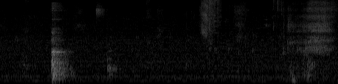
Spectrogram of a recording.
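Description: A quiet room with one short knock or clink about two-thirds of a second in and a fainter one shortly after.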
